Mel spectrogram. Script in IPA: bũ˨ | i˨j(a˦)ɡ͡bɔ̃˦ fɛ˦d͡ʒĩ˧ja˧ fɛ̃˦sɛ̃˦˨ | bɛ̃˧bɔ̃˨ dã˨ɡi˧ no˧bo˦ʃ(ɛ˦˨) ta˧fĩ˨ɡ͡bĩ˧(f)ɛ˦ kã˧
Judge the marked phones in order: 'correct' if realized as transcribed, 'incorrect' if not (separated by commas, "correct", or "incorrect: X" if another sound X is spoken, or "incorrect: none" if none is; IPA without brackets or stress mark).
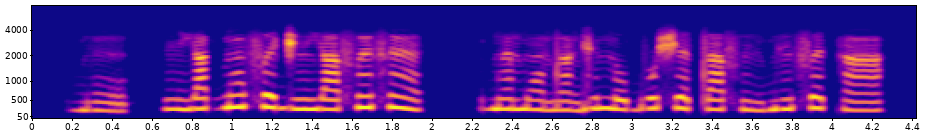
incorrect: a˧, correct, correct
